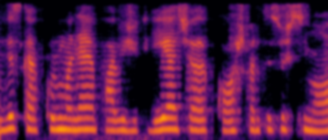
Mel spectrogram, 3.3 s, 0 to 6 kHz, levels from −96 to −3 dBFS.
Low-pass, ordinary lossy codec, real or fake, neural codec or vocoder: 5.4 kHz; AAC, 24 kbps; fake; autoencoder, 48 kHz, 128 numbers a frame, DAC-VAE, trained on Japanese speech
